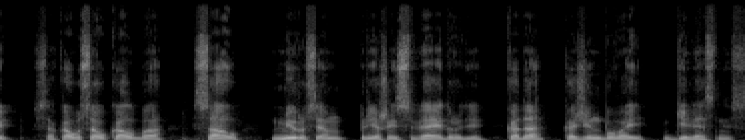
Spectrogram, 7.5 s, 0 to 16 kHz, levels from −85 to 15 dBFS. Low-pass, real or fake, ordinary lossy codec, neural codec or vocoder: 14.4 kHz; real; Opus, 24 kbps; none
